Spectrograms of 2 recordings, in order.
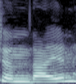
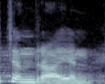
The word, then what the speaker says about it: चंदायन: तो फ्रेंड्स ये जो क्वेश्चन है ये चंदायन है, ना कि चंद्रायन। ये मेरे प्रोनाउंसिएशन में मिस्टेक हो गई थी, मैंने गलत प्रोनाउंस कर दिया था, ये वर्ड चंद्रायन बोल दिया था, जिसकी जगह ये चंद्रायन नहीं चंदायन है।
